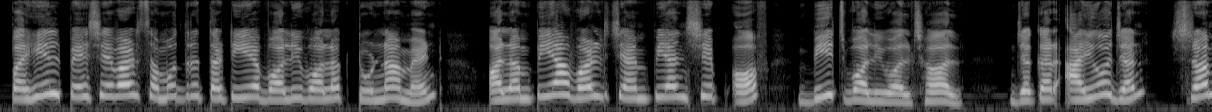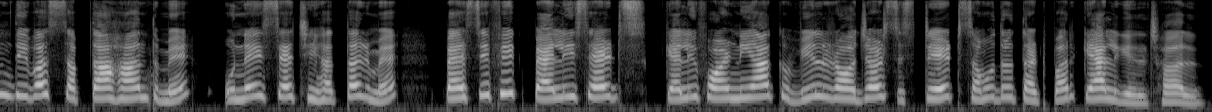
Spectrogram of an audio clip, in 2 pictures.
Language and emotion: Maithili, neutral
